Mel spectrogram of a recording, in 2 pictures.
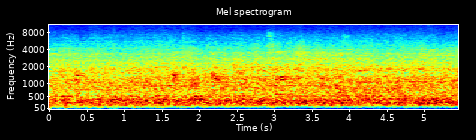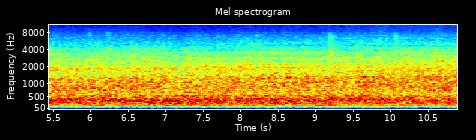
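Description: Freight train of flat wagons loaded with steel slabs running past, a steady, unbroken noise of steel wheels on rails.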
